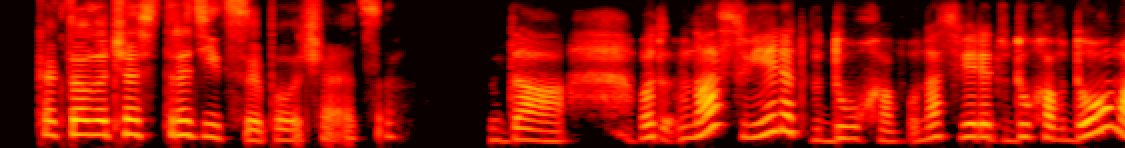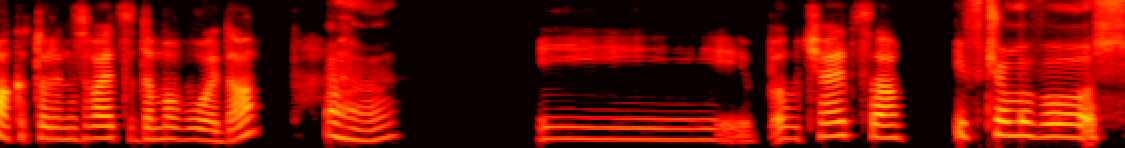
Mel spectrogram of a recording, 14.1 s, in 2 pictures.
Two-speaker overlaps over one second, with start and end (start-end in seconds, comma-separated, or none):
none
